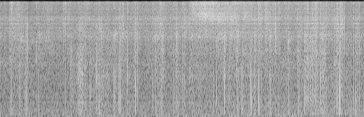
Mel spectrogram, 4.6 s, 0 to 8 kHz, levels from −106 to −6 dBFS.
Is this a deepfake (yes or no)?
yes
